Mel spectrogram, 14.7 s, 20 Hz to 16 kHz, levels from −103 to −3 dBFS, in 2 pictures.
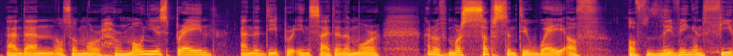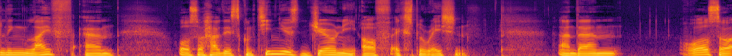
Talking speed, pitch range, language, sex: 145 wpm, 100-130 Hz, English, male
